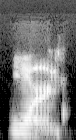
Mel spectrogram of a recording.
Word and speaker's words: warn: in all these words um a lot of times people want to say like um R but it's or right so warn I tried to warn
